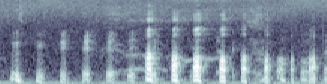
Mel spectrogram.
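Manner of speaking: low, soft scornful chuckle; mocking laugh. Doctor and preacher scoff at the king, low laugh. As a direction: laugh off the king's speech quietly. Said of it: "and then started to laugh".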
